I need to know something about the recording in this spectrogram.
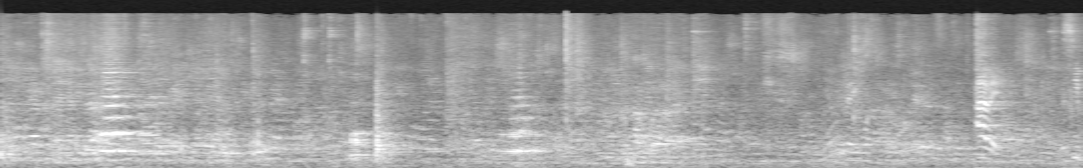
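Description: People murmur and chat in the background.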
